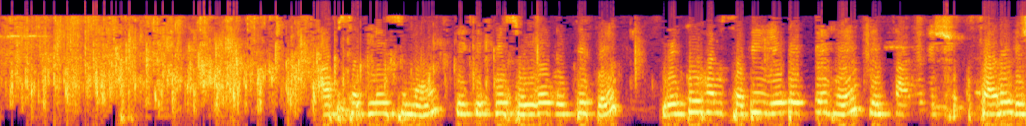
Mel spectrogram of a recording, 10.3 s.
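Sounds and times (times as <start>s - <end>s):
audience applause welcoming a speaker: 0.0s - 5.0s
speech: 3.2s - 10.2s.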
